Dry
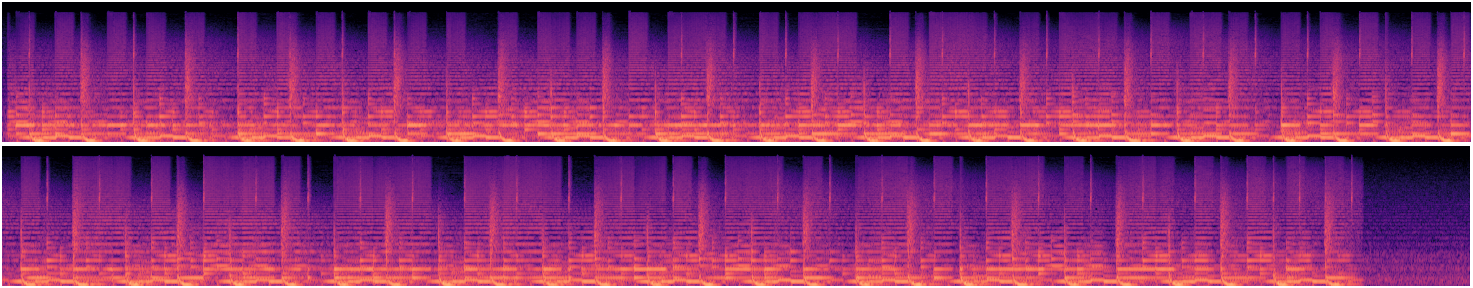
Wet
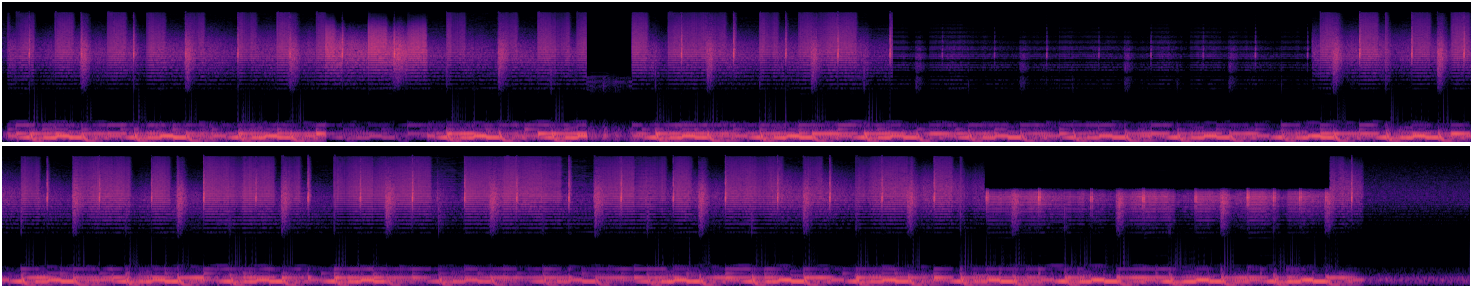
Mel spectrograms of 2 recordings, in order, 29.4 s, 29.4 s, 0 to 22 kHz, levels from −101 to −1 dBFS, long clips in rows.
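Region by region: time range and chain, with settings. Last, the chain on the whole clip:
0:03.24–0:04.26: meter weighting curve ITU-R 468 + downward compressor 3 to 1, threshold −29 dBFS
0:05.85–0:06.31: each half-wave held at its own peak + high-pass filter 1,500 Hz + voice inversion scrambler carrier 2,600 Hz
0:08.91–0:13.11: Savitzky-Golay smoothing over 41 samples + downward compressor 5 to 1, threshold −25 dBFS
0:18.51–0:21.23: low-shelf EQ 470 Hz −6.5 dB + repeating echo 248 ms, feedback 41%, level −19 dB
0:24.52–0:27.98: bad sample-rate conversion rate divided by 4×, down none, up filtered + double-tracking delay 15 ms −3 dB
whole clip: elliptic band-stop filter 200–4,800 Hz, stop band 70 dB; brickwall limiter −22 dBFS; meter weighting curve A; level +2.5 dB

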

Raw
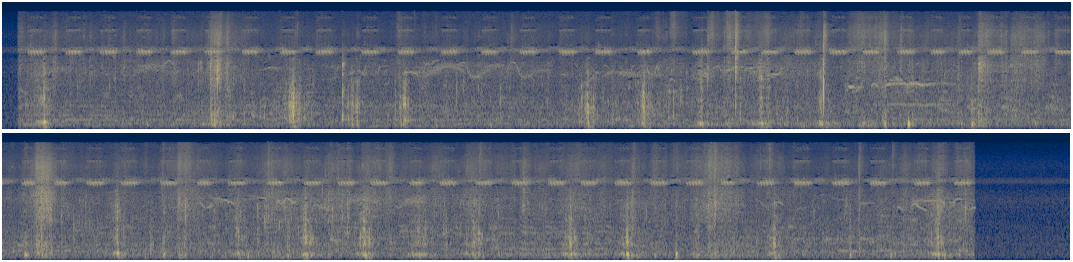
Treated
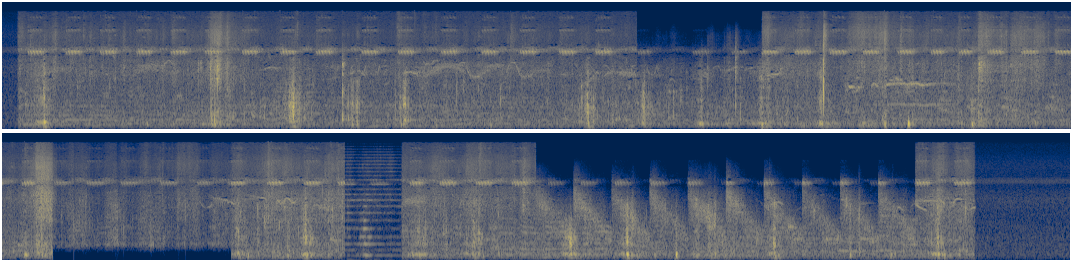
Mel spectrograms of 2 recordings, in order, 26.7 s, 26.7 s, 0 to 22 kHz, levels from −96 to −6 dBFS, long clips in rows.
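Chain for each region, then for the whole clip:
0:07.94–0:09.51: high-pass filter 120 Hz + head-to-tape spacing loss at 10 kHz 35 dB
0:14.00–0:16.24: elliptic high-pass filter 470 Hz, stop band 50 dB + downward compressor 12 to 1, threshold −39 dBFS
0:17.65–0:18.37: variable-slope delta modulation 64 kbit/s + stiff-string resonator 150 Hz, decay 0.38 s, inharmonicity 0.03
0:20.04–0:24.79: auto-filter low-pass saw down 2.1 Hz 730–3,200 Hz + high-frequency loss of the air 77 metres
whole clip: no processing

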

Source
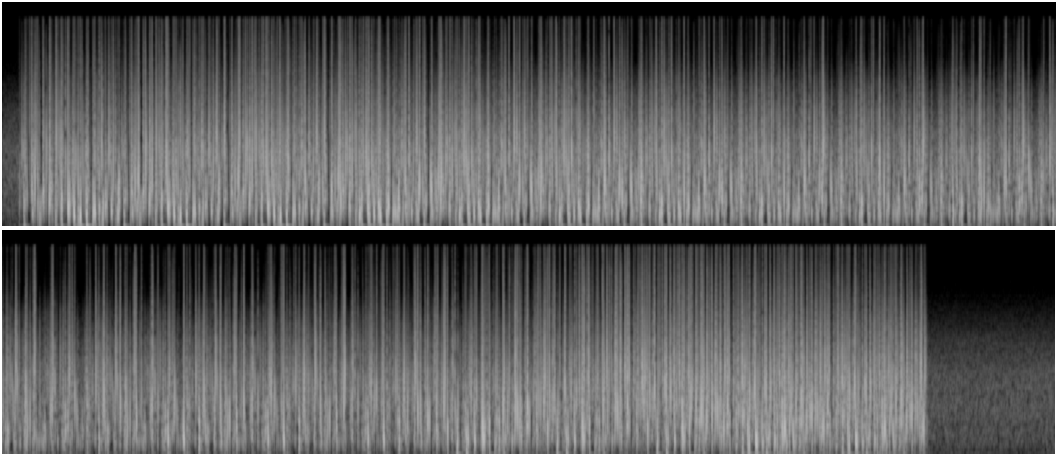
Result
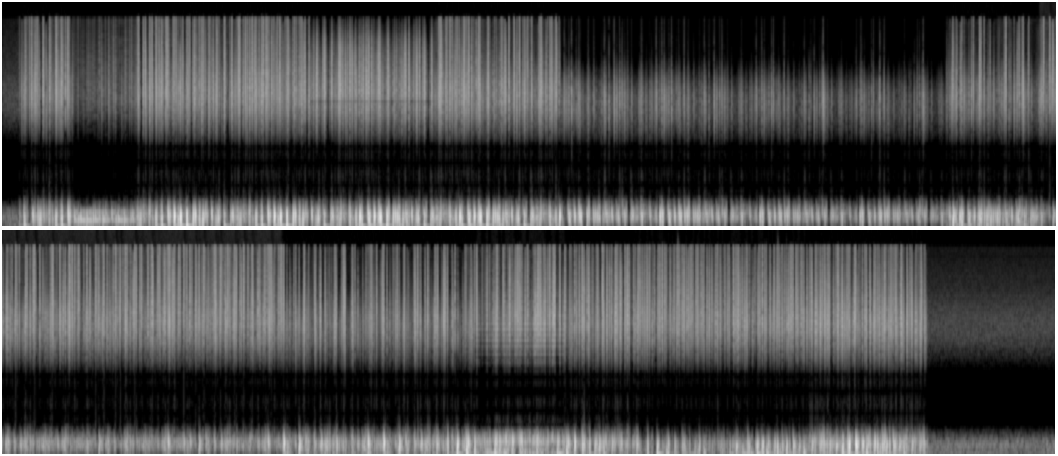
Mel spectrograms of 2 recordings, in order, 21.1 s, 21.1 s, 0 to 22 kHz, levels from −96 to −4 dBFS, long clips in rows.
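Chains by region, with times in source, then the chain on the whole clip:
0:00.70–0:01.35: parametric band 150 Hz +9.5 dB 0.86 octaves + tuned comb filter 130 Hz, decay 0.26 s + output level in coarse steps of 22 dB
0:03.07–0:04.31: Chebyshev low-pass filter 8,800 Hz + notch filter 3,500 Hz, Q 15
0:05.58–0:09.44: high-pass filter 260 Hz 6 dB per octave + high-frequency loss of the air 300 metres + multiband upward and downward expander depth 100%
0:10.37–0:13.34: spectral tilt +3 dB per octave + delay that swaps between a low-pass and a high-pass 220 ms, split 1,200 Hz, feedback 64%, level −9.5 dB
0:15.26–0:16.16: parametric band 1,100 Hz −10 dB 0.59 octaves + comb filter 3.1 ms, depth 96% + compressor whose output falls as the input rises −31 dBFS, ratio −0.5
0:16.90–0:18.60: parametric band 370 Hz −13 dB 2.3 octaves + compressor whose output falls as the input rises −36 dBFS, ratio −0.5
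whole clip: inverse Chebyshev band-stop filter 530–1,600 Hz, stop band 60 dB; boost into a limiter +18 dB; level −1 dB

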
